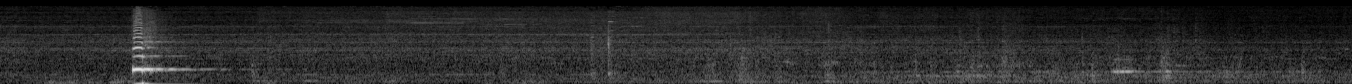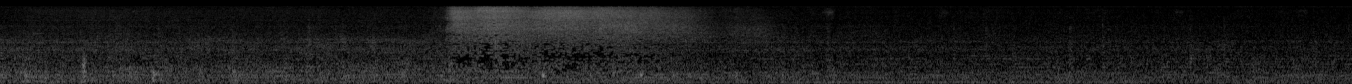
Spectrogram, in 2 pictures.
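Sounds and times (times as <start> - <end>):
faint short tone: 1.3 - 2.8
steam locomotive whistle blast: 1.3 - 3.5, 11.1 - 11.8
steam hissing: 13.3 - 22.6.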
